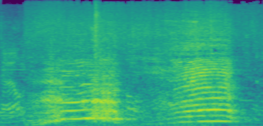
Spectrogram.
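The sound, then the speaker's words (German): A cow on a Swiss farm moos twice in succession, each call long and loud, with a deep droning tone that rises and falls; no one speaks. “Auf einem Schweizer Bauernhof wird die Miss Horn gewählt, die Kuh mit den schönsten Hörnern.”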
